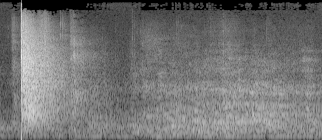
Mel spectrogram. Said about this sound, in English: So you need to raise your hands. And you need to shake them a little bit. And then all at the same time, we have to clap over our heads.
